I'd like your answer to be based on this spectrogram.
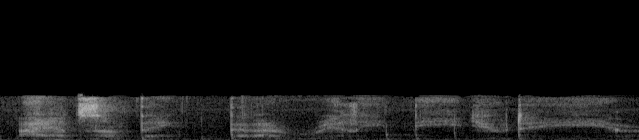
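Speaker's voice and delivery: very soft, drawn-in whisper; barely audible, confidential whisper; quieted voice. Shown as a demonstration. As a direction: whisper it to draw listeners in. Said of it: "I've quieted my voice".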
